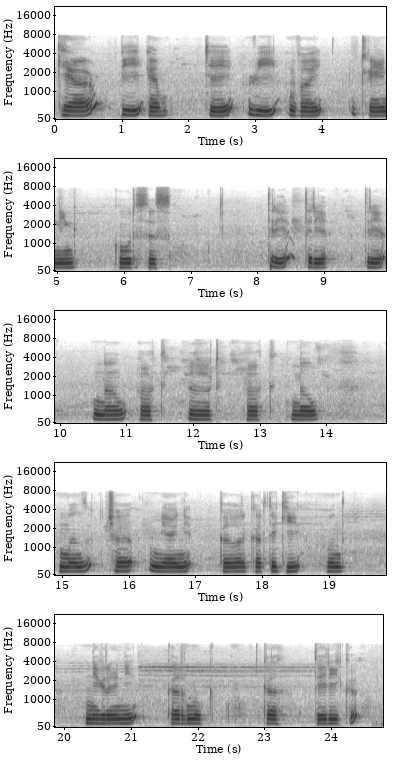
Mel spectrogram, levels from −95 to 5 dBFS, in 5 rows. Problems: constant background noise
